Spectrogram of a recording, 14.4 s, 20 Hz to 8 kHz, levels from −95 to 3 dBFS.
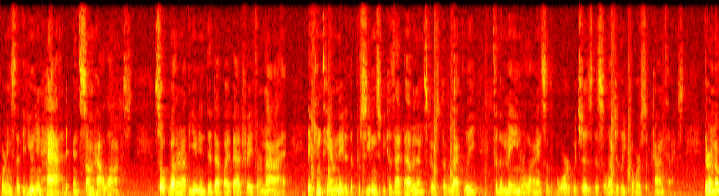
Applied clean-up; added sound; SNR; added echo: none; Train; 17 dB; none.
